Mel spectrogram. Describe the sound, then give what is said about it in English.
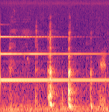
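A bell rings with a steady, sustained high-pitched tone, broken by two brighter struck notes in quick succession, then a faint third; no one speaks. “That's a heck of a bell.”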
